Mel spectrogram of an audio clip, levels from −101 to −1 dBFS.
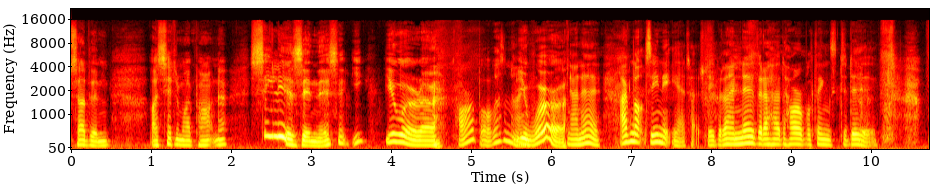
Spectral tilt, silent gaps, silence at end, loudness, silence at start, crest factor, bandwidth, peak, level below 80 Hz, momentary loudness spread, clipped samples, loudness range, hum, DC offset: -5.5 dB/octave; none; 0.15 s; -22 LUFS; 0 s; 16 dB; 16 kHz; -6 dBFS; -52 dBFS; 12 LU; under 0.1%; 2 LU; none; under 0.1%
